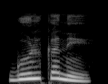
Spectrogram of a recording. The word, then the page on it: ಗುಳ್ಕನೆ: guḷkane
